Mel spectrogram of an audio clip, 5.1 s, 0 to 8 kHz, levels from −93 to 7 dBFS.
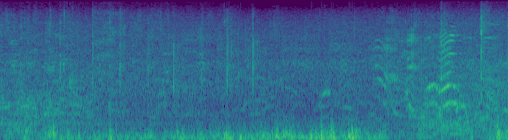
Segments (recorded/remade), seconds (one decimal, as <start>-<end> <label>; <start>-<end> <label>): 0.0-3.8 recorded; 3.8-4.4 remade; 4.4-5.1 recorded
